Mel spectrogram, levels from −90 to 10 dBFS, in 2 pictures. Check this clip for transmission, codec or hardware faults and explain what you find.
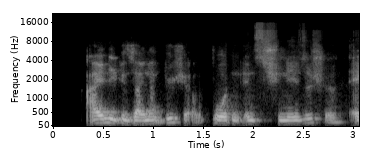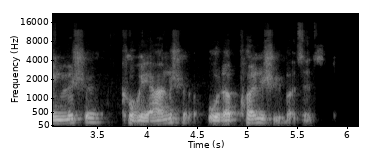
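One codec fault runs through the whole of the speech: Opus voice compression. The damage is plainly audible, at a level that points to a low bitrate around 16 kbps with the coder in hybrid mode. A linear-prediction coder carries the band below 8 kHz, and a coarse transform layer carries the band above it. The excitation is coded roughly in what sounds like 20 ms frames, so the speech comes out hoarse and slightly robotic. On a spectrogram the harmonics below 8 kHz look smeared, and the energy above 8 kHz is patchy and blocky.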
